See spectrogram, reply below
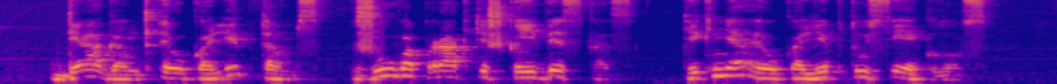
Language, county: Lithuanian, Panevėžys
